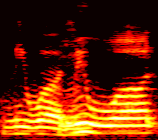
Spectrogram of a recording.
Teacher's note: تنطق أولا ميو ميو وتتكئ عليها زمن الغنة ثم تنطق بالواو من بين الشفتين بدون غنة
